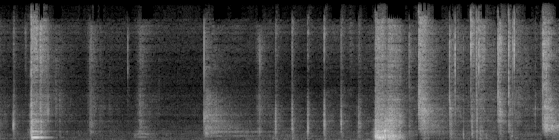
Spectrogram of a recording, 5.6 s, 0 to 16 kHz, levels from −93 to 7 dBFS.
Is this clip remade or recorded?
remade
